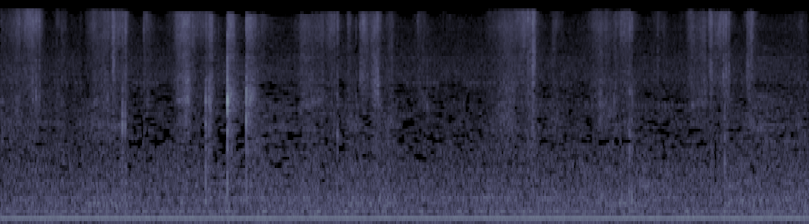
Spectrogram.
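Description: Faint rustling and swishing of cut T-shirt jersey strips being pulled taut and handled, with a few soft light clicks, over a steady low hum.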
